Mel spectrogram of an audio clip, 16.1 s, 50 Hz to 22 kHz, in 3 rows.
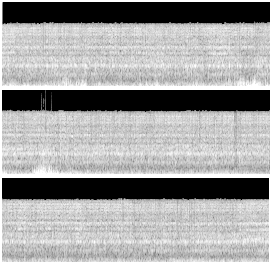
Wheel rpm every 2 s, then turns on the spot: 170, 160, 170, 170, 170, 170, 170, 160.
none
